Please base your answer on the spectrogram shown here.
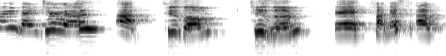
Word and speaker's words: Chisom: Oh, it's Chisom, and I just spell it out for you immediately. You know, I'm like Yeah, Chisom, Chison.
